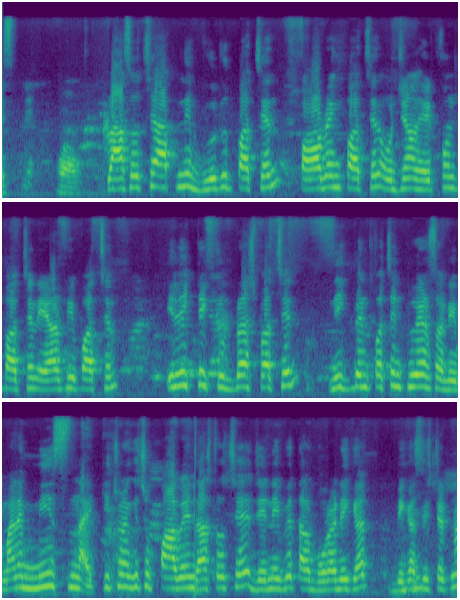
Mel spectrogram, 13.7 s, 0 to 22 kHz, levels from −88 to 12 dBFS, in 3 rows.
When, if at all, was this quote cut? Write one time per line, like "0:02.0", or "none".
0:11.0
